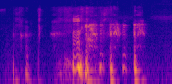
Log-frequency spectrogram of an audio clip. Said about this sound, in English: Oh no, I coughed into the Skype. Everyone disinfect your Skype.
